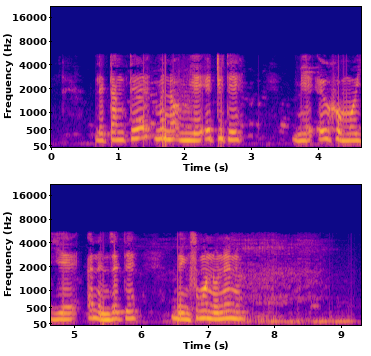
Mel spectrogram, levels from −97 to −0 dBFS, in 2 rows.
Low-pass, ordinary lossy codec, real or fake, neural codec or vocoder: 5.4 kHz; AAC, 48 kbps; real; none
